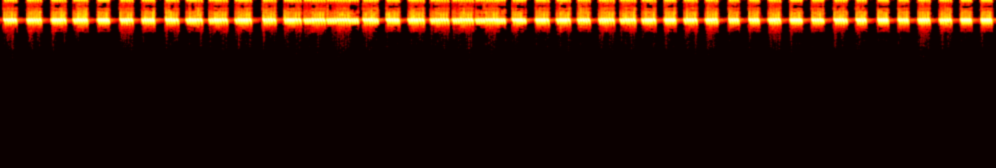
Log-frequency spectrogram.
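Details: A pair of crickets keeps up a bright, piercing chirp. Crisp pulses come about twice a second and merge into a longer trill near the middle before breaking back into separate beats. Nothing else is heard.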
